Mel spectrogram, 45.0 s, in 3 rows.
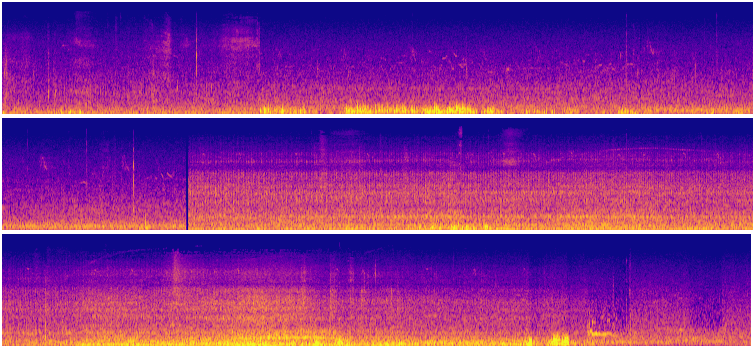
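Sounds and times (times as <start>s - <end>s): train rumbling on rails: 18.8s - 41.5s.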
